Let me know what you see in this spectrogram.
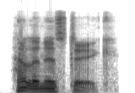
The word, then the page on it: Hellenistic: British English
